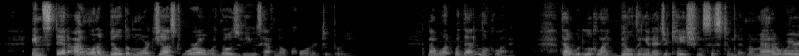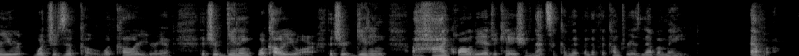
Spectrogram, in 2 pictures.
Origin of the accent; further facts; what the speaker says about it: Moss Point, Mississippi, United States; I grew up in Moss Point. I was, you know, I was in predominantly white classes, probably one of the more integrated kids in the town.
